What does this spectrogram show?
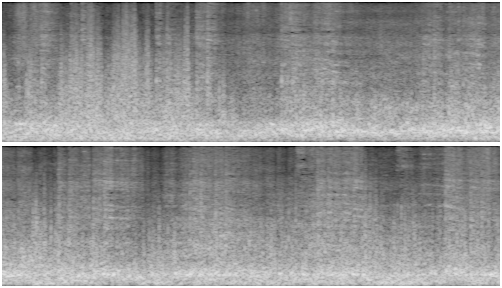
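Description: Freight cars rolling past close by: steel wheels rumbling on the rails and clacking over the rail joints in a continuous stream.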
